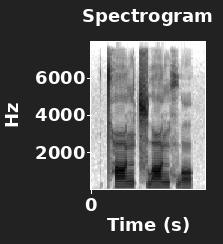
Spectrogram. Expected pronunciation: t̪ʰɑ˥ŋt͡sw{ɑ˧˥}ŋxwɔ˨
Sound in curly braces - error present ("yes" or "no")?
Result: yes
